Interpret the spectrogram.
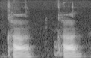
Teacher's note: स्पर्श व्यंजन कंठ ध्वनि अघोष और महाप्राण ध्वनि है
